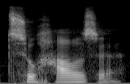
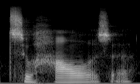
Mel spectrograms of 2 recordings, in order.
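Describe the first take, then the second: The two takes are said the same way.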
